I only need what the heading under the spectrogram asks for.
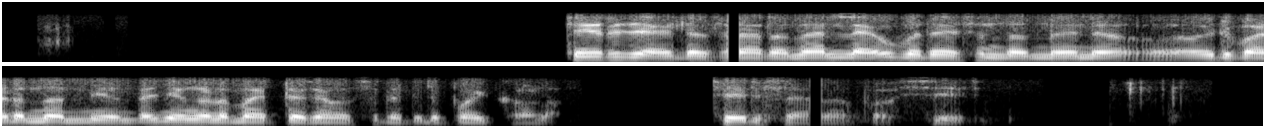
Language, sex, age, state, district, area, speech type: Malayalam, male, 45-60, Kerala, Thiruvananthapuram, rural, conversation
